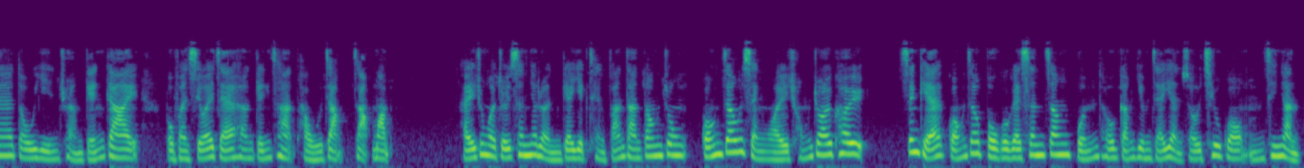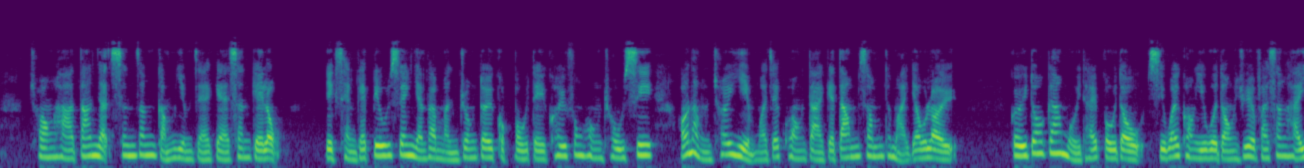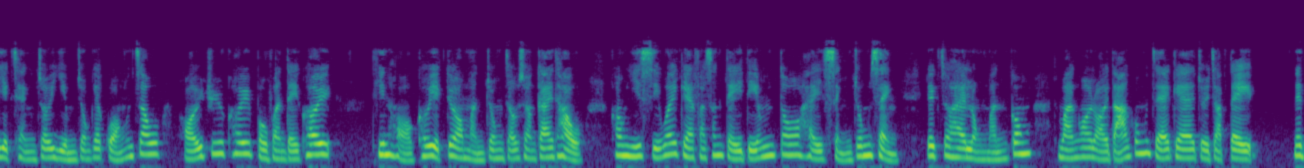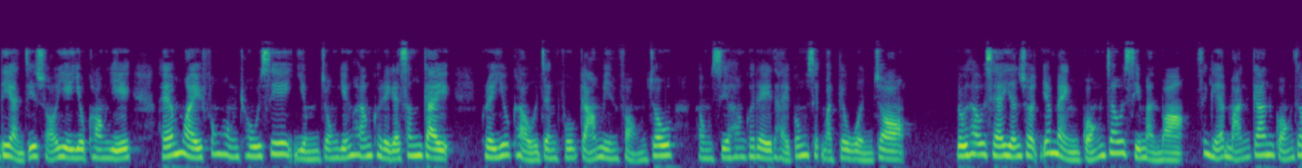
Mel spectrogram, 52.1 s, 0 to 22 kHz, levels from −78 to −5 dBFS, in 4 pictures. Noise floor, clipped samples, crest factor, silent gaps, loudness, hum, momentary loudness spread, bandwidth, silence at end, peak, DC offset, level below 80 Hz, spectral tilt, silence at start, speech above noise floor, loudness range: -61 dBFS; under 0.1%; 18 dB; none; -22 LUFS; none; 6 LU; 9.2 kHz; 0 s; -4 dBFS; under 0.1%; -64 dBFS; -5 dB/octave; 0 s; 39 dB; 2 LU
